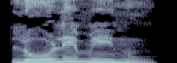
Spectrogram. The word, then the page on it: ಲುಳಿಮನ: luḷi mana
